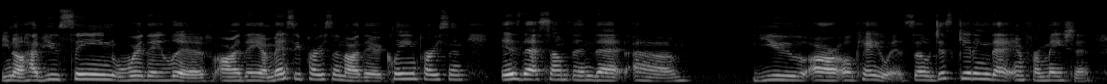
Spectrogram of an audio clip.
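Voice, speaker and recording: In a very clean recording with a silent background, a woman with an unremarkable speaking voice talks fairly slowly at a medium pitch with ordinary pitch variation. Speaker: counselor. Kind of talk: casual live stream talk to viewers.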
